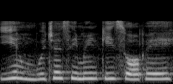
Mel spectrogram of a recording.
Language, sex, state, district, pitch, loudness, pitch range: Hindi, female, Uttar Pradesh, Hamirpur, 265 Hz, -23 LUFS, 250-270 Hz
